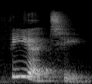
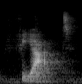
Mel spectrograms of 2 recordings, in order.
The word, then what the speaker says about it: Fiat: de carro em inglês Fiat a gente chama de Fiat feat então mais uma vez a gente coloca esse hino final ele fala Fiat em inglês Fiat Fiat ele também cai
